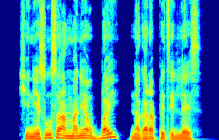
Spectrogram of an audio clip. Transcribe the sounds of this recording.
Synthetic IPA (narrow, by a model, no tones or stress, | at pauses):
ʃɪnjɛsuːsɐːmːɐnɪjaʊbːɐjnɐɡɐɾɐpːɛt͡sʼɪlːe̞ːs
